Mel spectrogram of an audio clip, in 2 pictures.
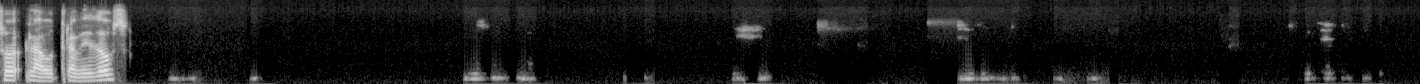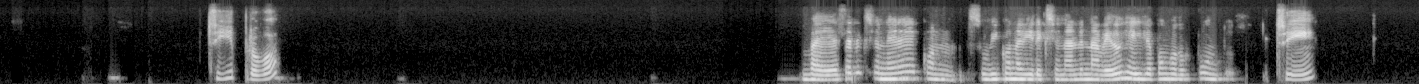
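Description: A woman speaks calmly over an online call, in short bursts with long pauses.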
